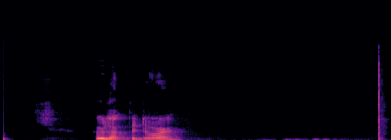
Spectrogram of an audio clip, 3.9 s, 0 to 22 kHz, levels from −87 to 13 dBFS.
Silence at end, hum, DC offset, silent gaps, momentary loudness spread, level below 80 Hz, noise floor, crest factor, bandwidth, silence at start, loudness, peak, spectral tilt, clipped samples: 2.1 s; none; under 0.1%; none; 20 LU; -68 dBFS; -80 dBFS; 22 dB; 12.5 kHz; 0.95 s; -25 LUFS; -8 dBFS; -6 dB/octave; under 0.1%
